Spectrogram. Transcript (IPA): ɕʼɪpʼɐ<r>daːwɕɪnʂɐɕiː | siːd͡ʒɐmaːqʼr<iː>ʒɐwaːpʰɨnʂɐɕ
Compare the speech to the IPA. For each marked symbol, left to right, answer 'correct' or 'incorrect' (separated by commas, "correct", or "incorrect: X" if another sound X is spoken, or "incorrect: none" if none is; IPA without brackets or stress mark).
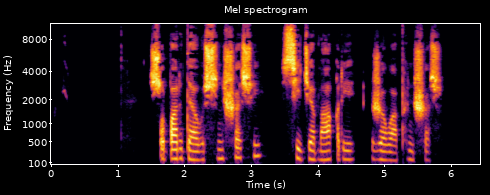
correct, correct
